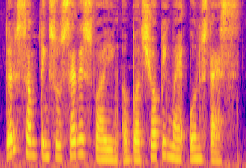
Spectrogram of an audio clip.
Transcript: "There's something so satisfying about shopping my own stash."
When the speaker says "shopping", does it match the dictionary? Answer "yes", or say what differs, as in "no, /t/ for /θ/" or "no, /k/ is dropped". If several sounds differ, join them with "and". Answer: yes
